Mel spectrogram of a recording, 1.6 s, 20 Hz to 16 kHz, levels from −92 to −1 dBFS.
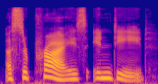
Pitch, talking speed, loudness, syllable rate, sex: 185 Hz, 115 wpm, -20 LUFS, 4.4 syllables/s, female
